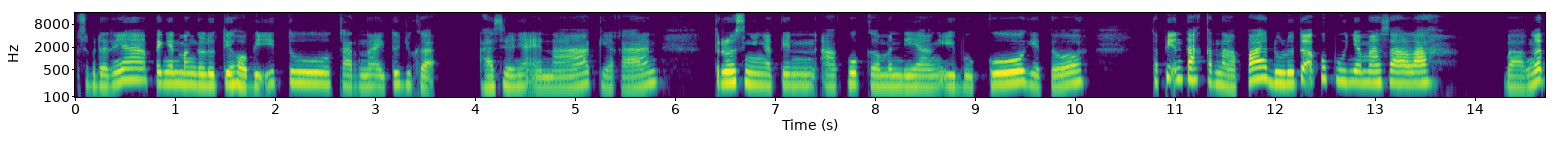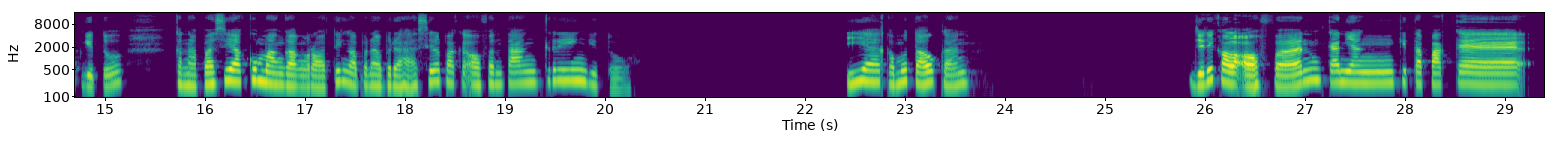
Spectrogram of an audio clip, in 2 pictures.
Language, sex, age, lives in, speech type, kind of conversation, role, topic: Indonesian, female, 45-49, Indonesia, conversation, unstructured, none, Apa yang benar-benar membuat kamu frustrasi saat belajar hobi baru?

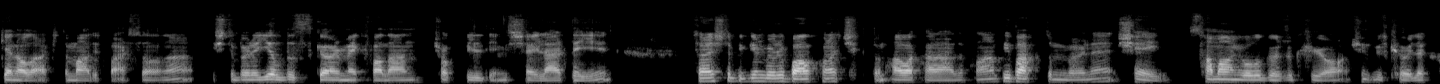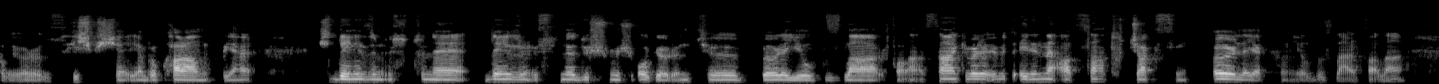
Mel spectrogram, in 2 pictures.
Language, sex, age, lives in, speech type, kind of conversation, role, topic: Turkish, male, 25-29, Spain, conversation, unstructured, none, Seyahat etmek sana ne hissettiriyor?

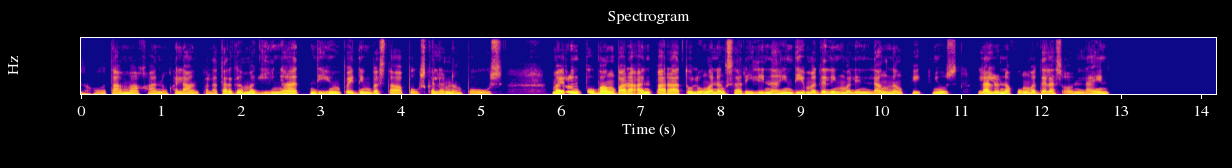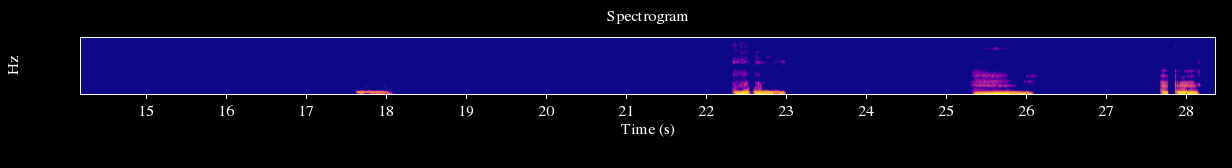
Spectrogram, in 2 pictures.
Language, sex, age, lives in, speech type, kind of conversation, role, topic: Filipino, female, 30-34, Philippines, read, expert-assistant, asker, Ano ang mga sanhi ng pagkalat ng fake news?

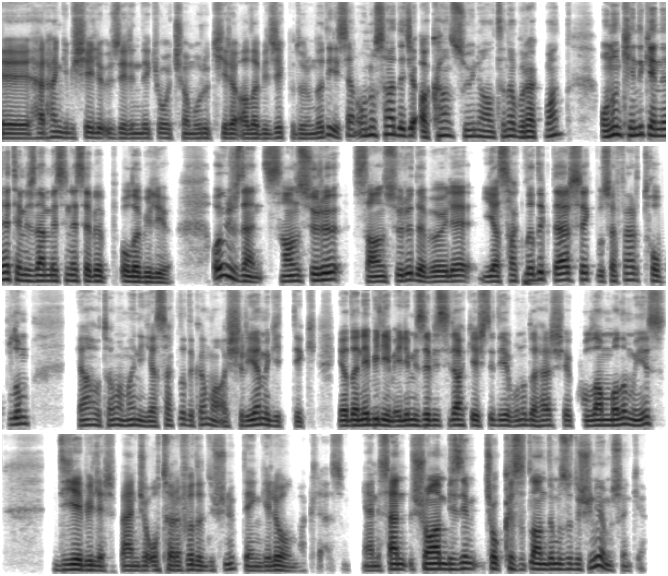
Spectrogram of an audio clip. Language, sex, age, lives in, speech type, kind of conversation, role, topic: Turkish, male, 25-29, Italy, conversation, unstructured, none, Sanat eserlerine sansür uygulanmalı mı?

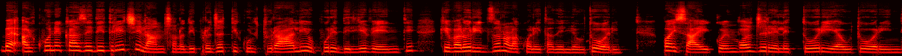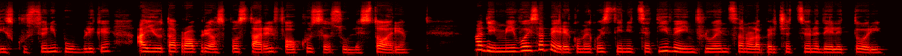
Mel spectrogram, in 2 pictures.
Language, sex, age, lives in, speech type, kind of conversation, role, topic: Italian, female, 20-24, Italy, read, expert-assistant, expert, Quando sentiamo dire che un autore italiano si è ispirato a uno straniero, come facciamo a capire se è davvero così o sono solo voci?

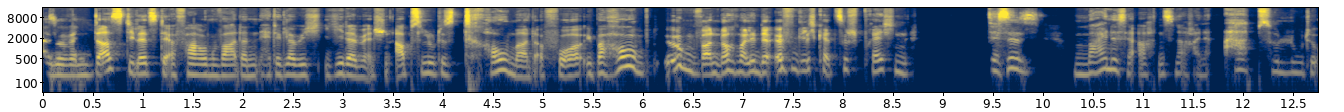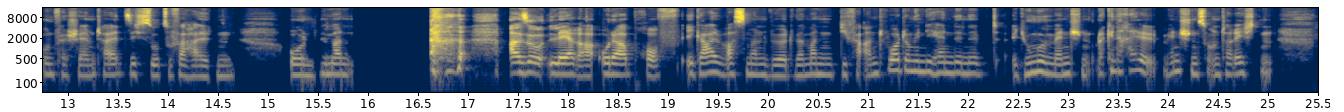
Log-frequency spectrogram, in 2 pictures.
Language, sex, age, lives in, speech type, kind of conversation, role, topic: German, female, 30-34, Germany, conversation, advice, advisor, Warum habe ich trotz guter Vorbereitung Angst, vor anderen zu sprechen?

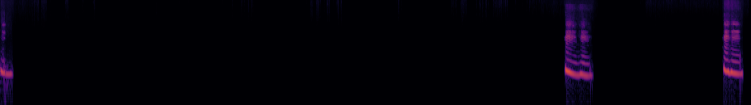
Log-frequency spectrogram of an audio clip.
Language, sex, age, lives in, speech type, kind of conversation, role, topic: Hindi, female, 25-29, India, conversation, podcast, guest, Tumhare yahan ghar ke kaam baantne ka system kaisa hai?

